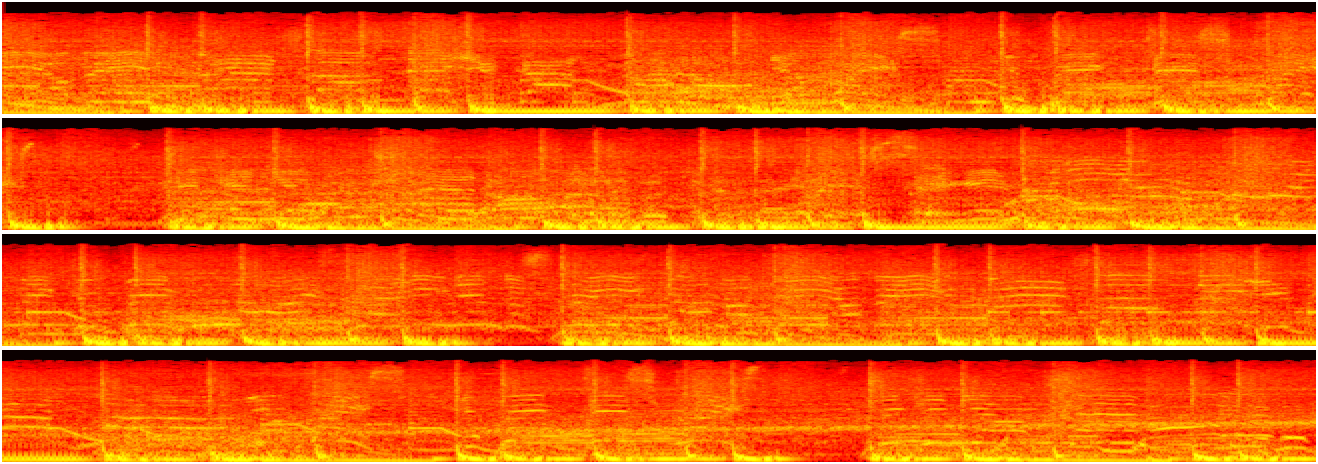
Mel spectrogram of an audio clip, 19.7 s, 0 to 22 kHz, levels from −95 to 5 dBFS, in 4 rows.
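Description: From 0 to 16.03 s a buzz near 46.9 Hz sits under the sound, which runs at 0.86 times normal speed with unchanged timbre. This is block size mismatch (padded): short blocks are zero-filled up to the reader's size, which fits a 1024-sample read.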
